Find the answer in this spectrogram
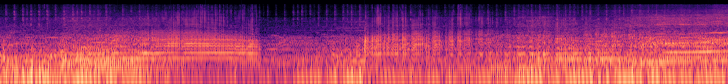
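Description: Classic Mini race car's four-cylinder engine revving hard on an autocross run. The note climbs, drops off sharply about two seconds in, then holds and climbs again near the end.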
